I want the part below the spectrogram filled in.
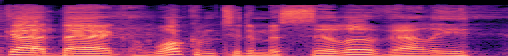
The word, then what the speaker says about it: Mesilla: I was like, hey, you know, this is how you say it. Mesilla Valley.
